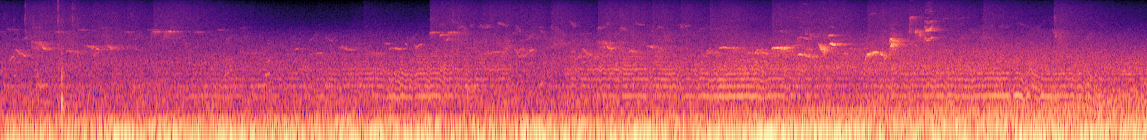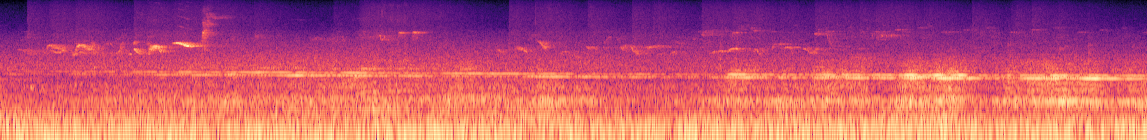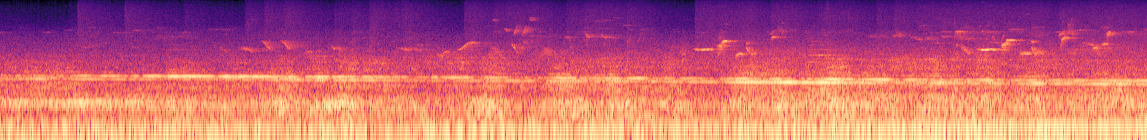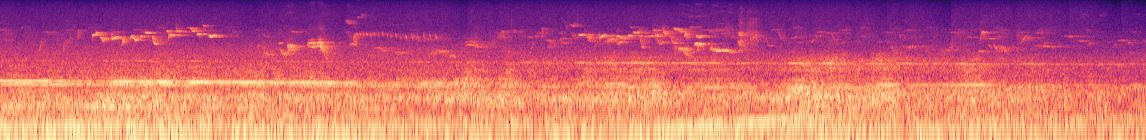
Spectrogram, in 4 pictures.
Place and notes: Schuir, Essen, Deutschland - essen, canola field, bees, birds and plane
An einem Rapsfeld an einem milden Frühlingsspätnachmittag. Der Klang von Bienen in den Rapsblüten, das Zwitschern von Vögeln und ein Flugzeugüberflug.
At a canola field on a mild late spring afternoon. The sound of bees inside the canola blossoms, the tweet of birds and a plane crossing the sky.
Projekt - Stadtklang//: Hörorte - topographic field recordings and social ambiences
